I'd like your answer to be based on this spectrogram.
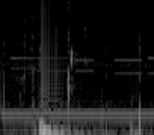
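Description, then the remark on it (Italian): Short electronic telephone tones sound in quick succession over a low steady hum as a number is dialed to put a caller on the line, with a brief thump partway through. “aspetta lo telefono, eh? Vai, eh, però fagli eh, un colpo. Gli metto la cosa qua, lo metto in linea.”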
